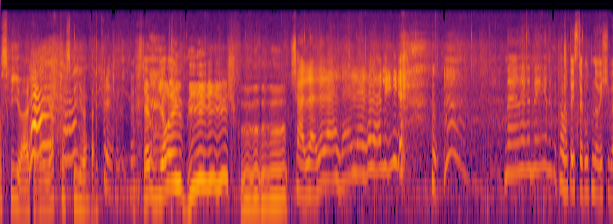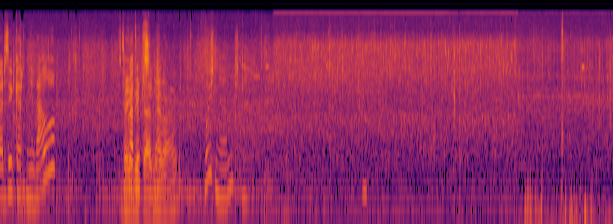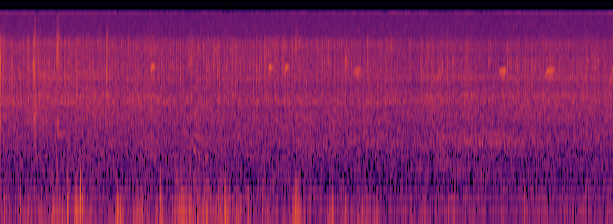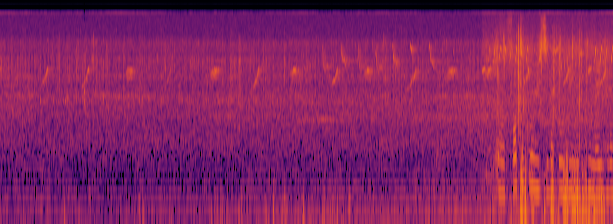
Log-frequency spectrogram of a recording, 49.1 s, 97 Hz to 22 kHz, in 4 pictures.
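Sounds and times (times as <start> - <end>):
birds chirping: 0.0 - 13.5, 14.2 - 19.6, 34.4 - 35.7, 36.6 - 49.0
outdoor hiss: 0.0 - 47.8
stream running over stones: 15.9 - 28.9, 44.2 - 49.0.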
